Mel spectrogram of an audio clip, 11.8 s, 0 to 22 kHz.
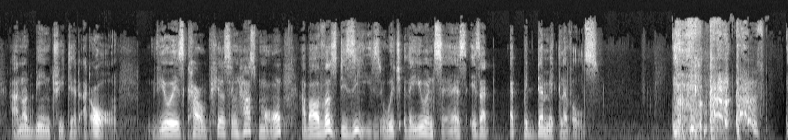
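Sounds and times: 
speech: 0.2s - 9.0s, 10.1s - 11.8s
person coughing harshly: 10.1s - 11.8s.

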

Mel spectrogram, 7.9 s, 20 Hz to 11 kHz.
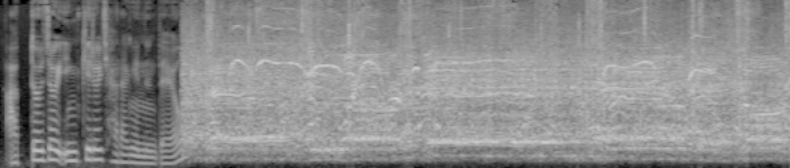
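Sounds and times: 
speech: 0.1s - 2.3s, 3.1s - 3.9s
huge stadium crowd cheering before football game: 1.8s - 7.8s.

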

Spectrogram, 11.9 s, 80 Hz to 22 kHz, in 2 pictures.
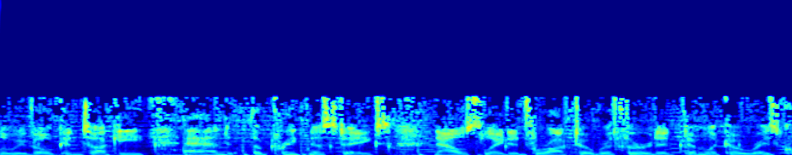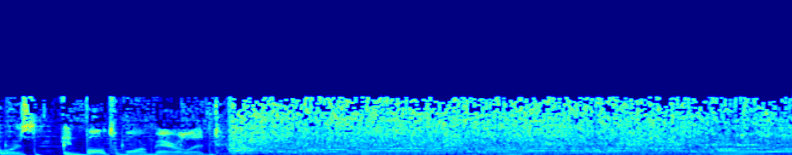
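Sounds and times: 
speech: 0.0s - 8.2s
NASCAR stock car engine revving: 7.6s - 11.8s.

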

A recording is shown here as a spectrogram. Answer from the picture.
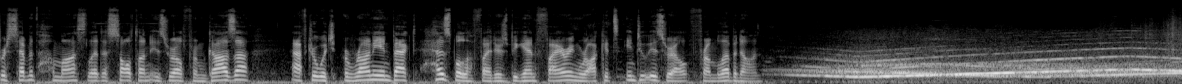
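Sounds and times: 
speech: 0.0s - 7.8s
air raid siren blaring: 7.7s - 11.8s.

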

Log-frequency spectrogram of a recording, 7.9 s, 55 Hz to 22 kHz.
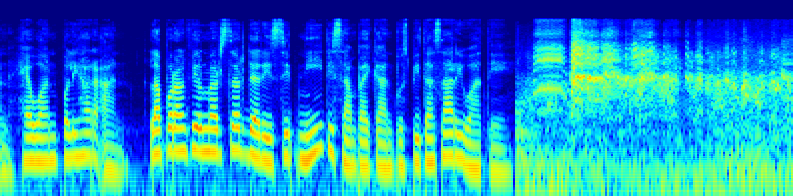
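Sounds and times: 
speech: 0.1s - 5.4s
silver gulls squawking: 5.2s - 7.9s.

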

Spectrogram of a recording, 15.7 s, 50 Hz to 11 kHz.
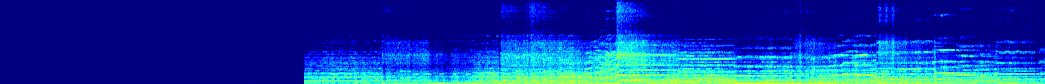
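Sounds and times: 
violin in an after-work company orchestra: 4.6s - 15.6s.

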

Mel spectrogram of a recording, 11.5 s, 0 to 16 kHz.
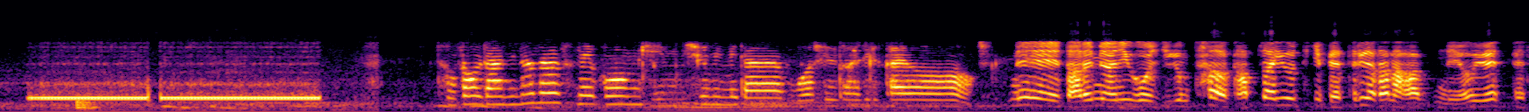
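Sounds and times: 
telephone ringing tone on the line: 0.2s - 2.4s
speech: 3.6s - 11.4s.

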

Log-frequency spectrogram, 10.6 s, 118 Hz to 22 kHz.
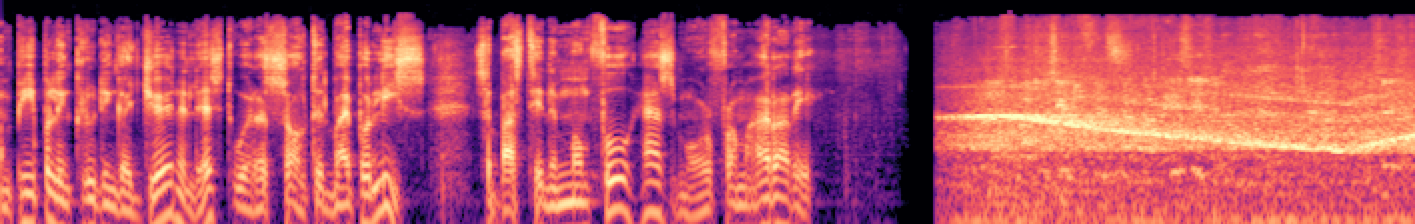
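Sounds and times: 
speech: 0.0s - 6.2s, 7.0s - 7.6s
police water cannon vehicle siren wailing at a protest in Harare: 7.0s - 10.6s.

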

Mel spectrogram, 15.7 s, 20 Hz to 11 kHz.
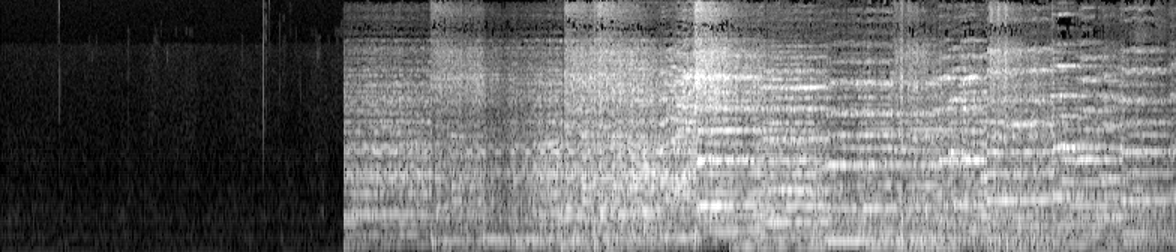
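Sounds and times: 
trombones in a company orchestra: 4.6s - 15.6s
violins in a company orchestra: 4.6s - 15.6s.

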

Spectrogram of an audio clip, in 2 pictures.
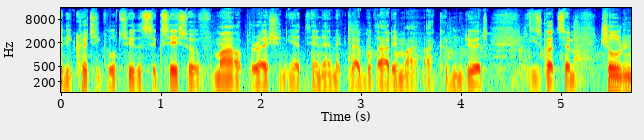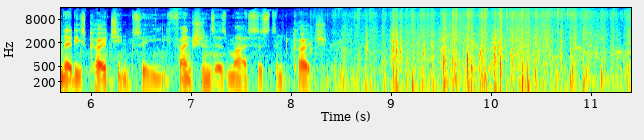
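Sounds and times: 
speech: 0.0s - 9.2s
horses galloping around a dirt track: 8.0s - 11.3s.

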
